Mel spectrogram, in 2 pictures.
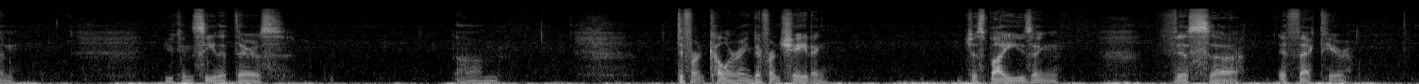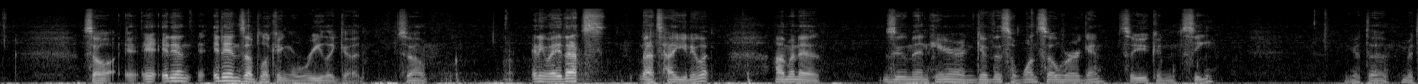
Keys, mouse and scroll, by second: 10.2-12.5 scroll down 1, 15.5 click, 22.4-24.3 scroll up 1, 24.5 alt+shift+click.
